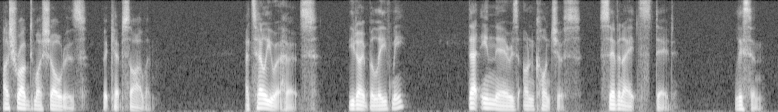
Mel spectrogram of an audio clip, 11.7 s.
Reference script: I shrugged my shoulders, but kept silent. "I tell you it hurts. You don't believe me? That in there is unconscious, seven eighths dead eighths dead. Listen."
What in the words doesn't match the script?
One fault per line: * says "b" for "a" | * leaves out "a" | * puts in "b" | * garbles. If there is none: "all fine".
* leaves out "eighths dead"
